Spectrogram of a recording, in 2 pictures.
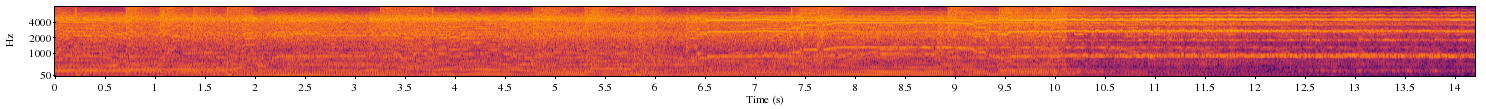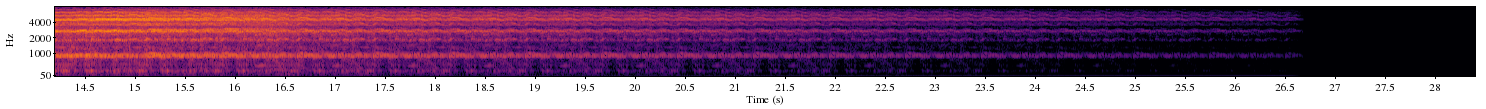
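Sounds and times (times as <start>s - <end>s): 
wrestling rock music with lead: 0.0s - 17.4s.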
